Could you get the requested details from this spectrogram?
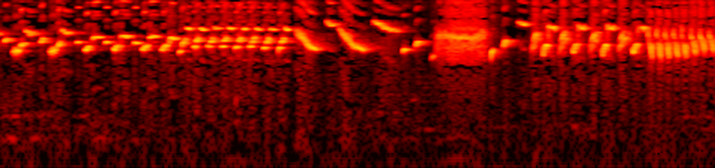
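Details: Goldfinch mule singing high repeated chips and downslurred whistles, broken by a harsh buzzy burst, then ending in a fast, ringing trill.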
